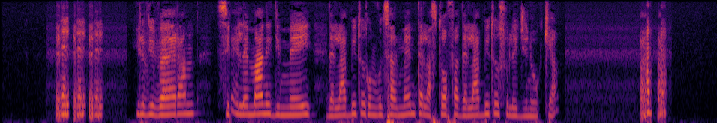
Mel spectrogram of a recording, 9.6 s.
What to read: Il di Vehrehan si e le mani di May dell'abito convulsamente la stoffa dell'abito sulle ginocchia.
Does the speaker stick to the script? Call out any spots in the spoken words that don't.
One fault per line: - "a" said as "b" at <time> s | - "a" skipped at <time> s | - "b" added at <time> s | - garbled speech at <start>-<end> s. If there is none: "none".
none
